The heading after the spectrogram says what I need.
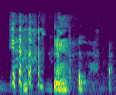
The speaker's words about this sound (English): Cough some more.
